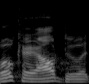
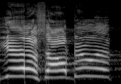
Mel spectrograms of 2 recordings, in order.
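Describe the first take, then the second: First: It is said reluctantly, without enthusiasm. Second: It is said eagerly, with enthusiasm.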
